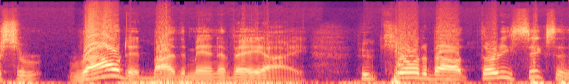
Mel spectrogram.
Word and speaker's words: Ai: the people they come against this city called a I spelled a I so I pronounce it AI I kind of want to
